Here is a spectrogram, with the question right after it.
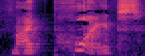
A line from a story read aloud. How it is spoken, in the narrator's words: Jack growled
